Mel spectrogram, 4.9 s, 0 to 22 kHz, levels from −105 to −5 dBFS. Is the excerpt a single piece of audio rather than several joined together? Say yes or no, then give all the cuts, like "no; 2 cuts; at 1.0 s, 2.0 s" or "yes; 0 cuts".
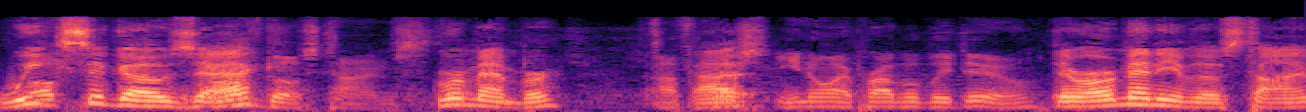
no; 1 cut; at 1.6 s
